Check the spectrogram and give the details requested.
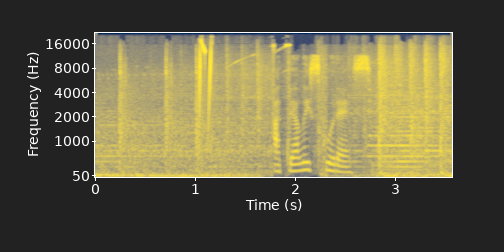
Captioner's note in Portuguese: Ruído eletrônico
